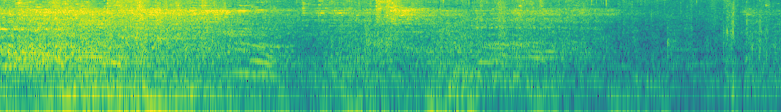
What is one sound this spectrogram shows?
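A body thuds heavily onto a metal floor.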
